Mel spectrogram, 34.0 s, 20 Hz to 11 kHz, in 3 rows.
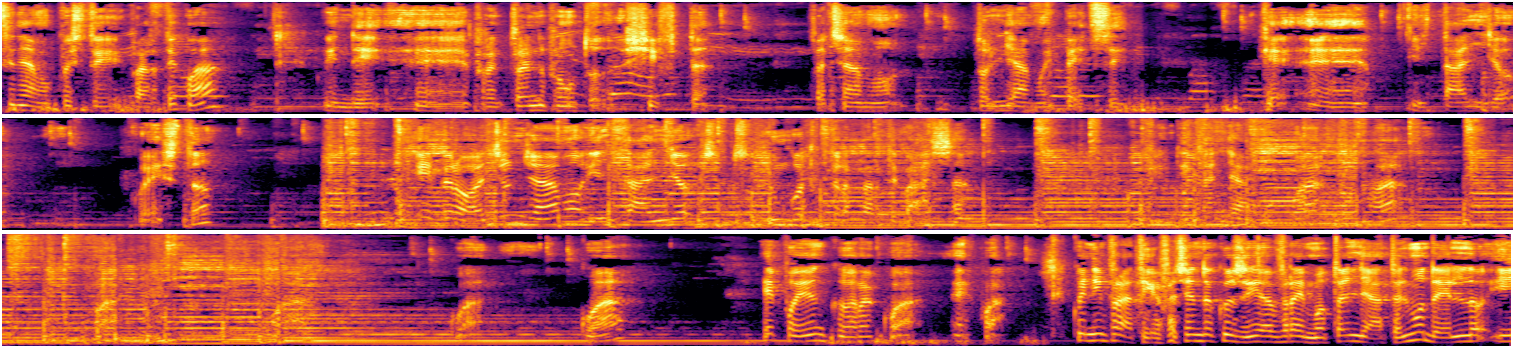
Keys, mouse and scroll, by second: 5.5 shift+right click, 7.0 shift+right click, 8.3 shift+right click, 9.2 shift+right click, 10.4 shift+right click, 11.8 shift+right click, 12.7 shift+right click, 13.7 shift+right click, 21.2 shift+right click, 22.9 shift+right click, 24.4 shift+right click, 25.8 shift+right click, 26.8 shift+right click, 29.3 shift+right click, 30.3 shift+right click, 32.1 middle click.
